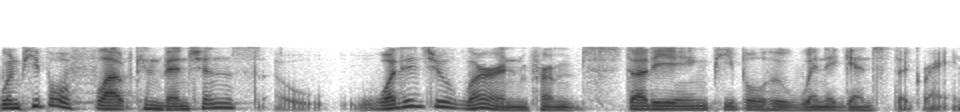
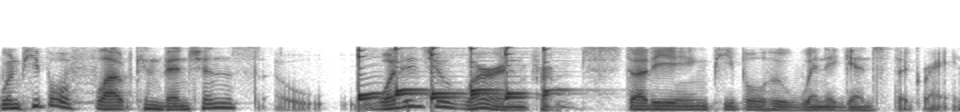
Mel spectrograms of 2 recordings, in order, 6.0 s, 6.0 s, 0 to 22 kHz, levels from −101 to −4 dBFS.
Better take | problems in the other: first | noise reduction (neural mask model RNNoise)

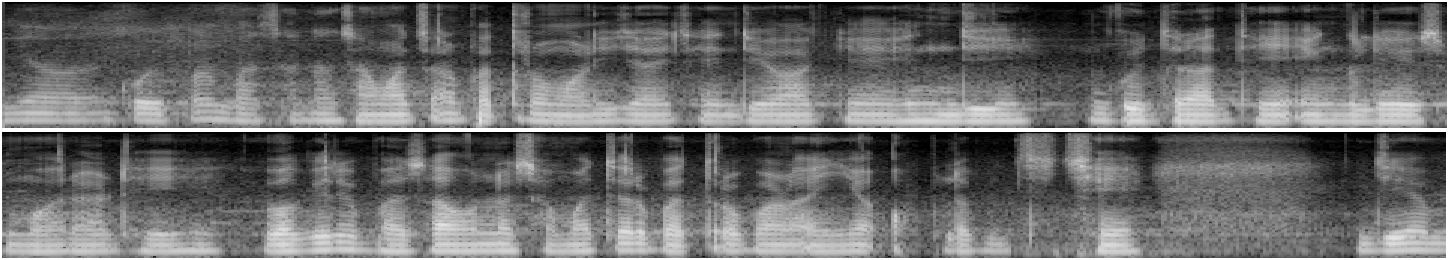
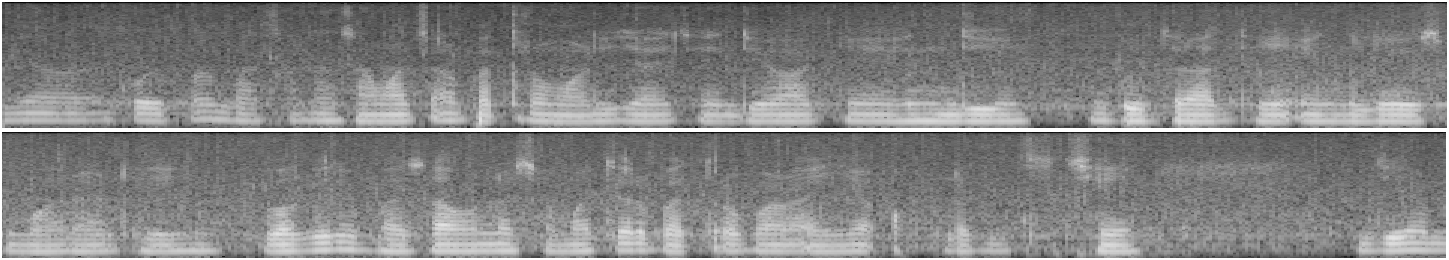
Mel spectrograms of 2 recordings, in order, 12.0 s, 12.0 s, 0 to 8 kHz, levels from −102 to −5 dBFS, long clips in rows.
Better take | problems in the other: first | background sound (Stream); 13 dB below the speech

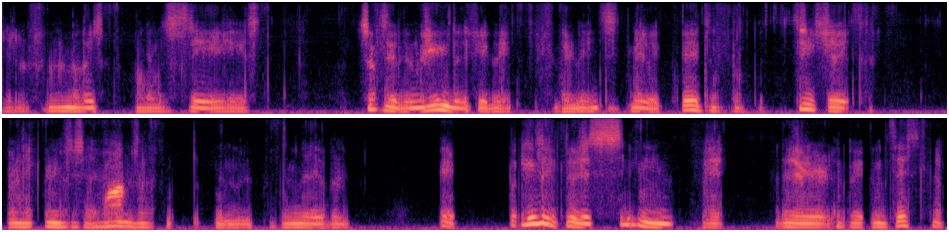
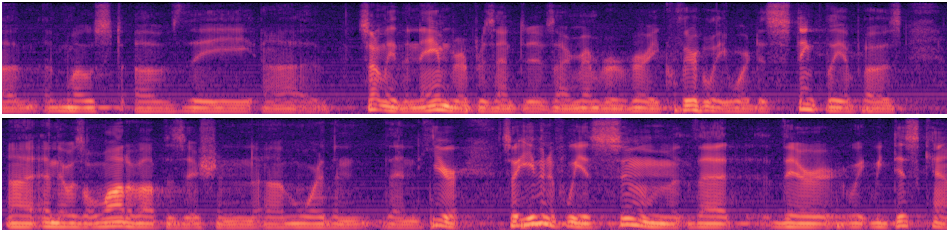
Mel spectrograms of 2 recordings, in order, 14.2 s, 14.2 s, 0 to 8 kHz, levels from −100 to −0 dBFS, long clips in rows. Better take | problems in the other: second | noise reduction (neural diffusion model UNIVERSE++)

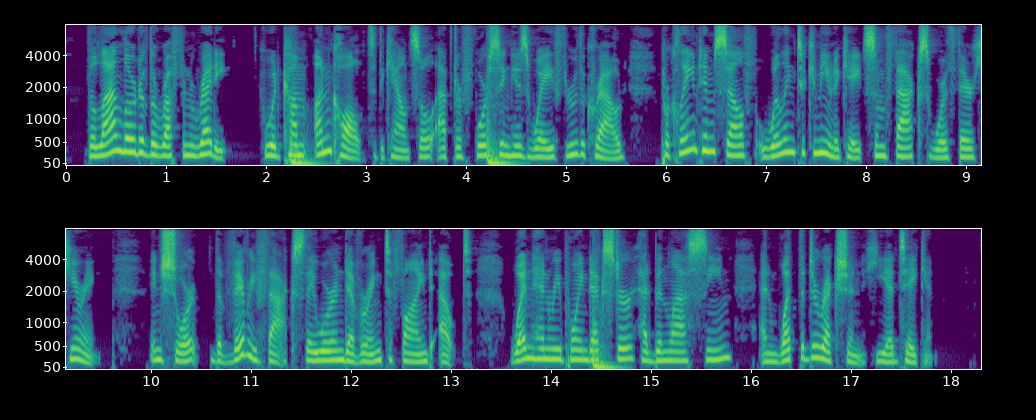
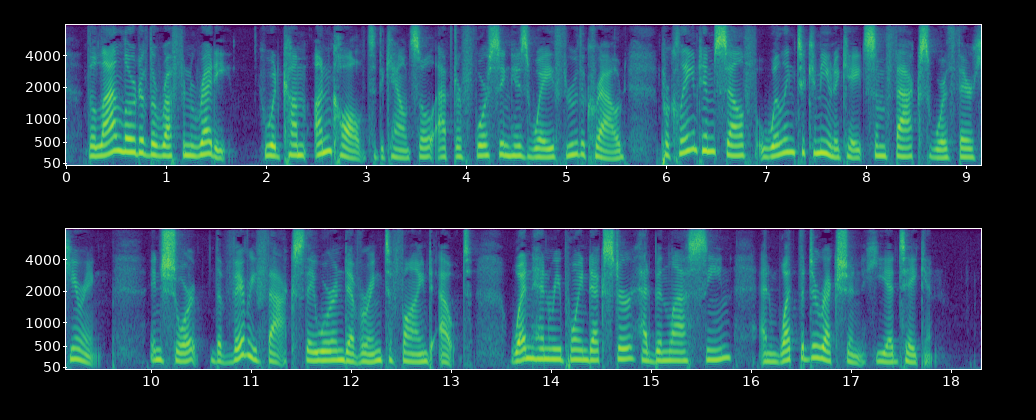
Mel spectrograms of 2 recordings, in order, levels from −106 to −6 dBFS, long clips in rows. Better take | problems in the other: second | noise reduction (classical method spectral subtraction)

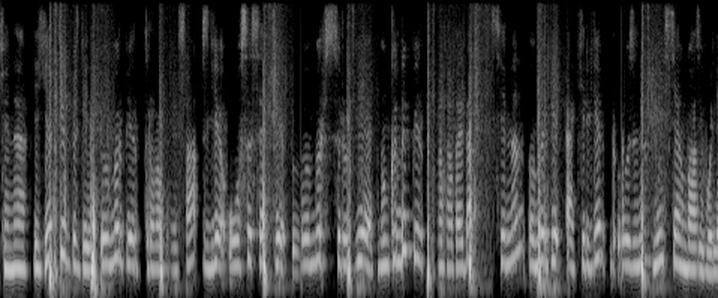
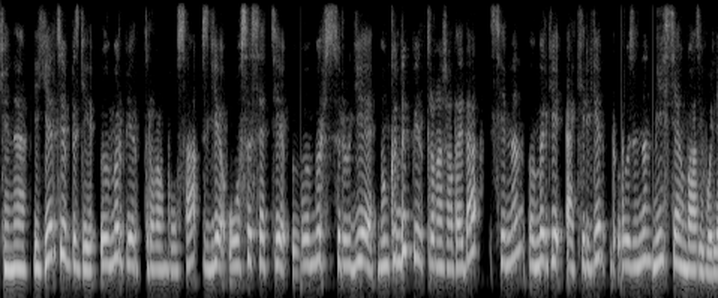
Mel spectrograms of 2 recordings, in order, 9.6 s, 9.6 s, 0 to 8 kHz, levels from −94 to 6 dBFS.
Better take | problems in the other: second | noise reduction (neural mask model RNNoise)

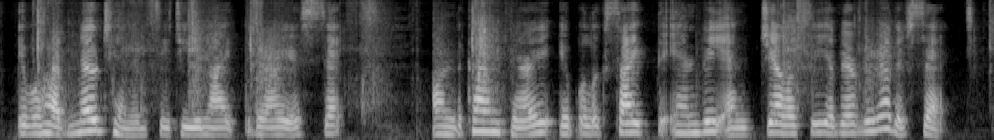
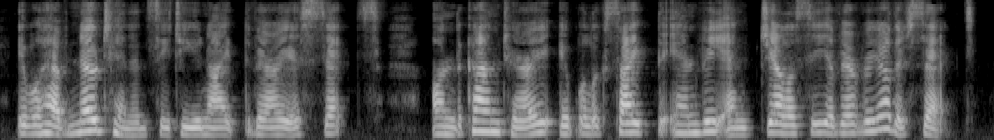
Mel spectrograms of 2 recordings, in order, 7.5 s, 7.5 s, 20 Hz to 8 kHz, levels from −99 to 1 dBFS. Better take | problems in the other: second | noise reduction (neural mask model RNNoise)

